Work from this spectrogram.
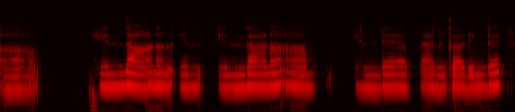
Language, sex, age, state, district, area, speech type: Malayalam, female, 18-30, Kerala, Thiruvananthapuram, rural, spontaneous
